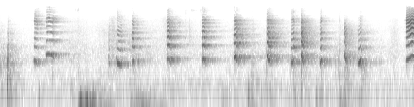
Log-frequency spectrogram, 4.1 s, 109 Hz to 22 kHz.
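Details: Three-month-old female beagle puppy Bongo, left alone with a sitter for the first time in February 2022, yelps in a steady series of sharp, ringing, squeaky cries, roughly three per second, in a small indoor room.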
